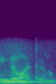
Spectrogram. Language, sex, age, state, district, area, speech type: Malayalam, female, 30-45, Kerala, Malappuram, rural, conversation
